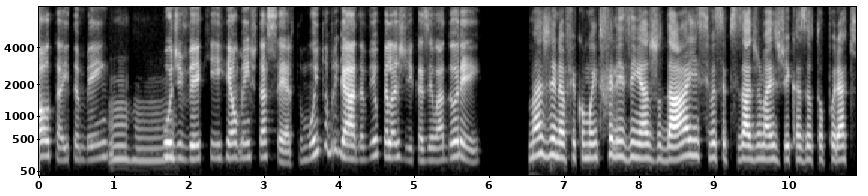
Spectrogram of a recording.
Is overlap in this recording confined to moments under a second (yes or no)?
yes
